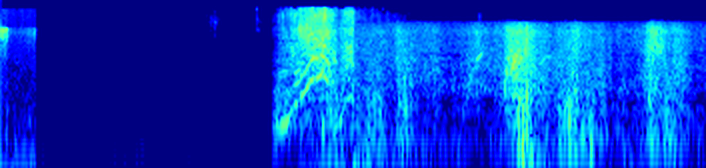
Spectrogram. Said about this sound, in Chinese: 哎呀，你裤子拉链怎么松开了呀？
